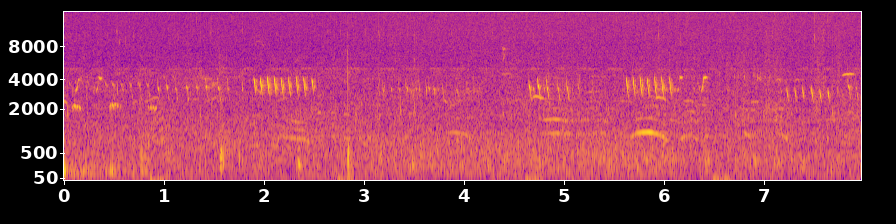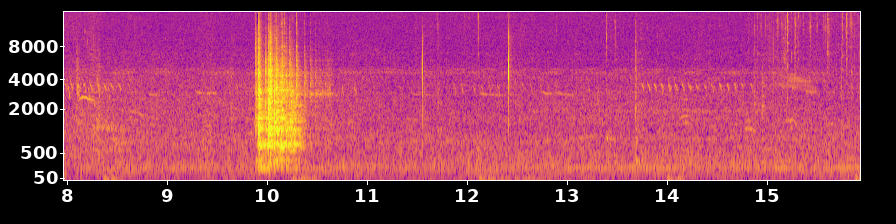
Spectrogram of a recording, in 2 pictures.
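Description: Songbirds calling in short rapid trills and chirps over quiet outdoor ambience. About ten seconds in there is a single brief, loud clatter, and a faint low steady hum comes in during the second half.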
